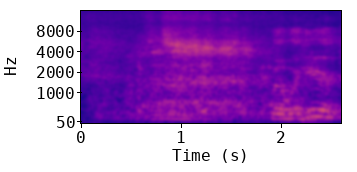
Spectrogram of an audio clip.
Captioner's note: audience laughs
